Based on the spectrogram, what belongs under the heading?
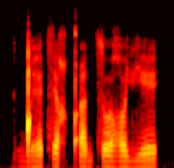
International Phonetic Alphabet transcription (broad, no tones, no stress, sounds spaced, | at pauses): ɡ͡ǃ ɛ t͡s e χ qʼ e d t͡s o ʁ o vʲ e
